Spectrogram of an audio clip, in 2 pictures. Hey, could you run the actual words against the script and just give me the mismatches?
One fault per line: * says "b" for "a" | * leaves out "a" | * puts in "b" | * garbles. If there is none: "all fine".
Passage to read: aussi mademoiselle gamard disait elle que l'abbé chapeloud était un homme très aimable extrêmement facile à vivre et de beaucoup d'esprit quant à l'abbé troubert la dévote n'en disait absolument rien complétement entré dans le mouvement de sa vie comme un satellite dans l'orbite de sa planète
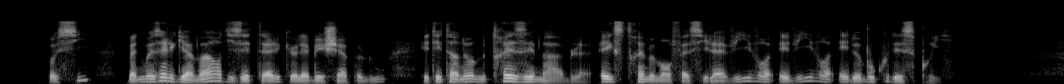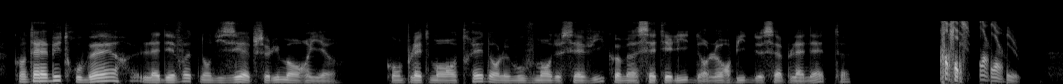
* puts in "vivre et"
